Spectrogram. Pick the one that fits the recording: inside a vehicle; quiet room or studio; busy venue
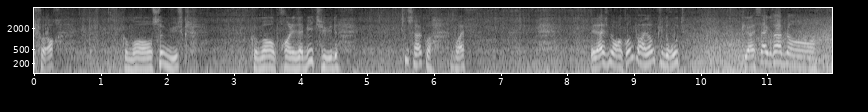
inside a vehicle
